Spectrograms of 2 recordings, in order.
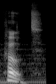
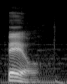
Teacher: lots of northern Americans, they tend to remove diphthongs into single things.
